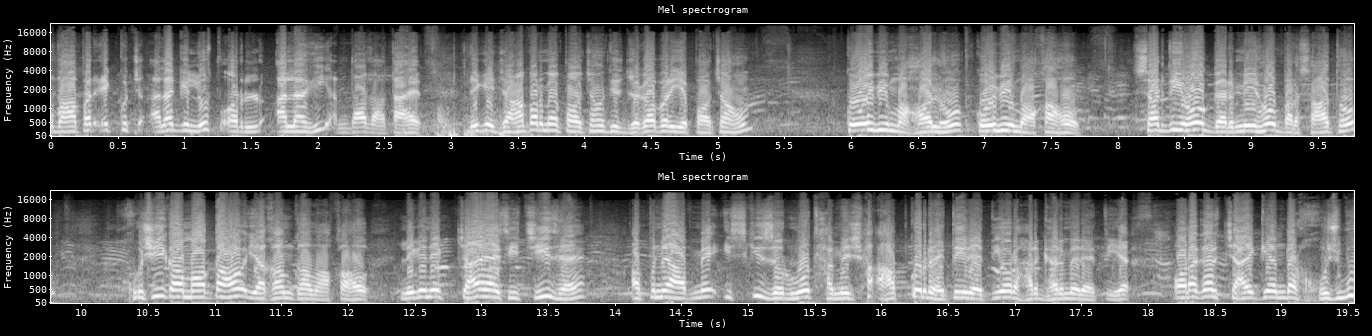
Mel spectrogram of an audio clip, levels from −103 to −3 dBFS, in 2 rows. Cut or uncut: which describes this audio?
uncut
